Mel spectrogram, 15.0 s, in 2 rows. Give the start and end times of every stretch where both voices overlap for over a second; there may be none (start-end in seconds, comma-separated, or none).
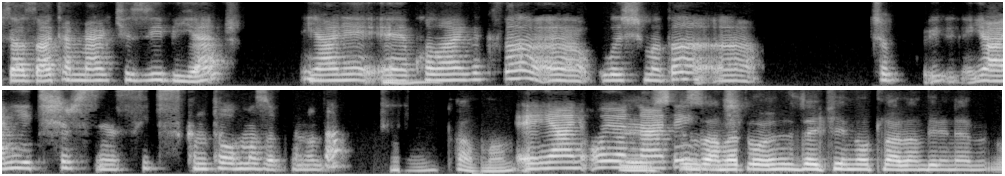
none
